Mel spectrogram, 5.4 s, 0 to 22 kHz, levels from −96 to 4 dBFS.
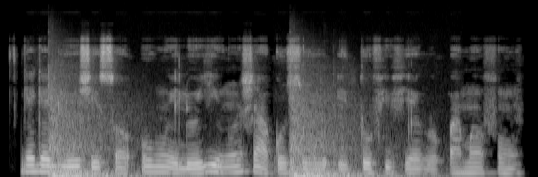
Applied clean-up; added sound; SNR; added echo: none; Slam; 4 dB; none.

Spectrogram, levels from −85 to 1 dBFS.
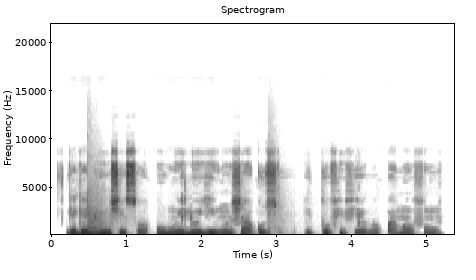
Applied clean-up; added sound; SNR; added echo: neural mask model RNNoise.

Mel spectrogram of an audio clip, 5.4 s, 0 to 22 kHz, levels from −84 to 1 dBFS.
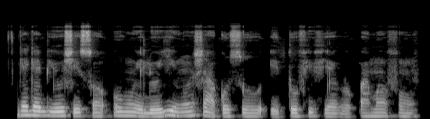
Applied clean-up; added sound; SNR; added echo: none; none; none; none.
